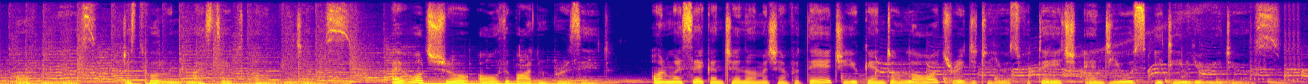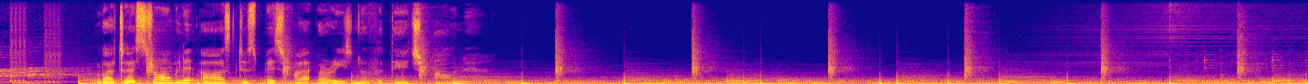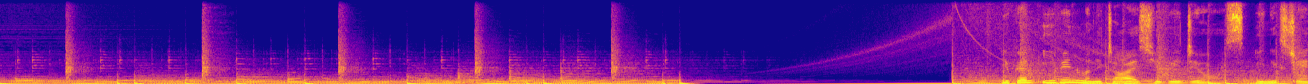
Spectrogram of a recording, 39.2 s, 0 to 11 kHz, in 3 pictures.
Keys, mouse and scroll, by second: 0.6 click, 1.1 0, 1.4 click, 3.9 space, 5.4 space, 6.1 space, 7.2 space, 7.7 space, 9.3 space, 10.2 scroll, 11.2 click, 12.8 scroll, 14.3 click, 14.8 n, 15.7 click, 16.0 space, 17.9 space, 19.2 click, 19.3 space, 21.0 space, 21.7 click, 22.6 ctrl+c, 23.3 ctrl+d, 23.8 ctrl+d, 24.7 click, 25.0 right click, 26.7 click, 28.1 click, 29.4-30.6 typing, 31.6 click, 32.6 click, 32.8 click, 34.0 click, 35.3 click, 36.8 click, 38.0 click, 38.3-39.2 typing.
